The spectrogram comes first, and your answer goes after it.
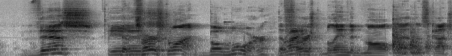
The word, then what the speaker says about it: Bowmore: Bowmore? God, I always try to say it right. Just remember, the emphasis is on the more, as we're told.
